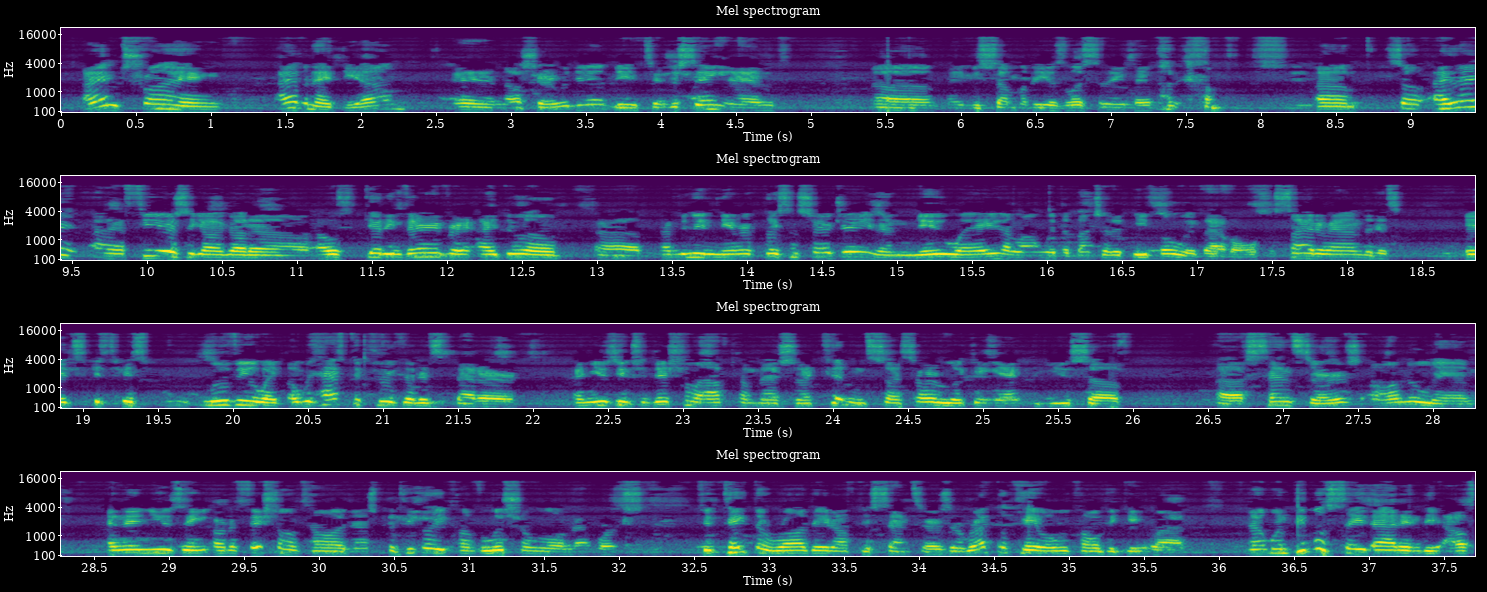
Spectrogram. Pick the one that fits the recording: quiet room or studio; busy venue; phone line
busy venue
